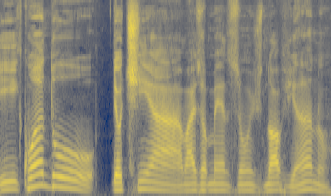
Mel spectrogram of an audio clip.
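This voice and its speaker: A man with a fairly low voice speaks with lively intonation on a very clean recording with a silent background. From Manacapuru, Amazonas, Brazil. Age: 40s. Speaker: business owner, butcher shop. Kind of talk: interview, life story.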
